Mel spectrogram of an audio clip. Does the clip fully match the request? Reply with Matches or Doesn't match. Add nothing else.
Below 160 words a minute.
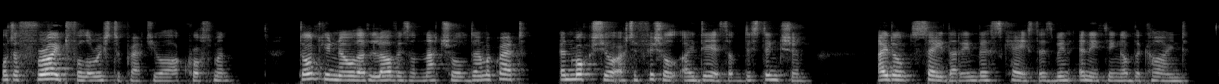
Doesn't match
